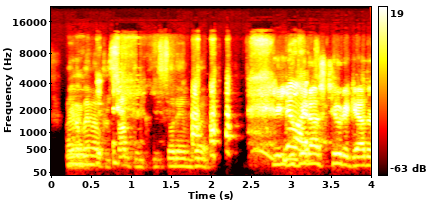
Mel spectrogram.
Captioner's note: laughs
